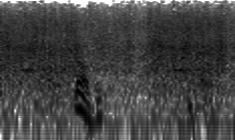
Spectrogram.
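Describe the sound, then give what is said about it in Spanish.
Audience applause at a speech, loud and continuous, with a brief voice heard over the dense clapping. “No, de verdad, no hace falta. No me aplaudáis, hombre.”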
